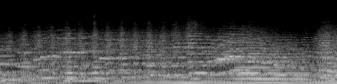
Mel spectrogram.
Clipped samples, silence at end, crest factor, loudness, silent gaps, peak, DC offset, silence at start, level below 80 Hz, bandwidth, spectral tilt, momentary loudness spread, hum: under 0.1%; 0 s; 14 dB; -21 LUFS; none; -6 dBFS; under 0.1%; 0 s; -28 dBFS; 7.8 kHz; -7.5 dB/octave; 7 LU; none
